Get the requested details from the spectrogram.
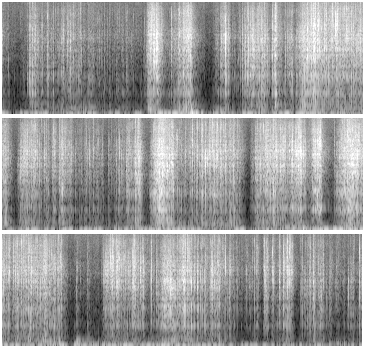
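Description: An orange foam bead clay log is rolled and pressed under flat hands and fingertips on a table. It makes a dense, crackling, scratchy crunch with a low rumble underneath. The crunching runs in bursts broken by brief quiet gaps.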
